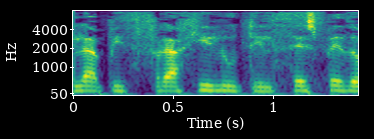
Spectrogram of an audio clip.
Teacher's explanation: Observamos aquí que, a diferencia de las palabras anteriores, estas sí llevan tilde, puesto que la mayor fuerza de voz está en la penúltima sílaba de cada palabra y estas terminan en consonantes distintas a la n y a la s. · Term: palabras graves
